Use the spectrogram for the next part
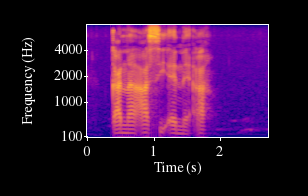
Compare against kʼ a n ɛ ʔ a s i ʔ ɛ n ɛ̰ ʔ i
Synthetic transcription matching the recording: kʼ a n a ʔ a s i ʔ ɛ n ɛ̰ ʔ a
